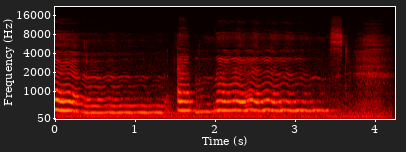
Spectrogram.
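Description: A woman's voice, unaccompanied, sings the last held notes of a slow song. She holds one low note, then moves up to a longer note with a wide vibrato that fades away near the end.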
